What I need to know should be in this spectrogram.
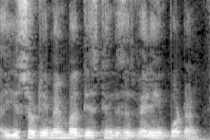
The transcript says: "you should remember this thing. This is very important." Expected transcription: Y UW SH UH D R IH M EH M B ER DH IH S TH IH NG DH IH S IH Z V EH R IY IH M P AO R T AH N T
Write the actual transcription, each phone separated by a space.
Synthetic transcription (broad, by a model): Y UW S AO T R IH M EH M B ER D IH S T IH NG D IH S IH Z V EH R IY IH M P AO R T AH N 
